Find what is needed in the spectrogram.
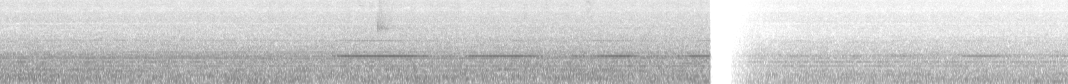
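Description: Steady background hum with faint thin tones running through it. It drops out to silence for a moment about seven seconds in, at an edit, then returns a little quieter.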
